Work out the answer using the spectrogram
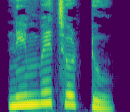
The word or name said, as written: ನಿಂಬೆಚೊಟ್ಟು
